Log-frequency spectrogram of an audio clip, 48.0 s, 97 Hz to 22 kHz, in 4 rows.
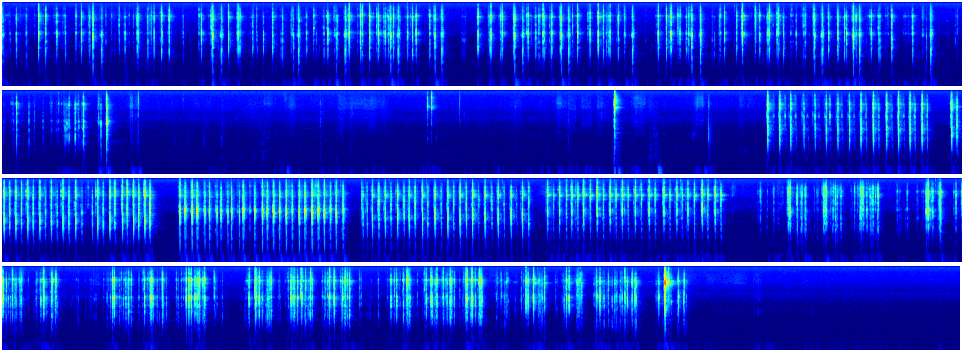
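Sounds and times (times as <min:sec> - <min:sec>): mechanical keyboard typing: 0:00.0 - 0:13.4, 0:21.6 - 0:44.6.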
